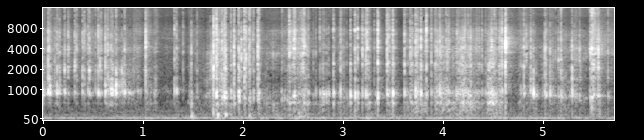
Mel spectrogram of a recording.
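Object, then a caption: Clear plastic cup. Long gold acrylic nails quickly tap and scratch a small, empty, hollow clear plastic cup with a textured dotted pattern, held upside down. The result is a rapid, dense run of light clicky taps and scratchy rasps over a steady low hum.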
